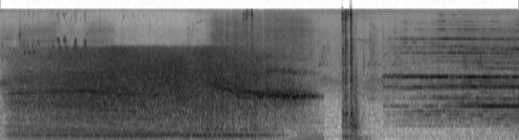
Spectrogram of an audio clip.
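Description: An SUV's engine running as it drives in and brakes hard to a stop, with a falling tyre squeal as it halts. A single sharp thud follows, then steady held music tones come in near the end.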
